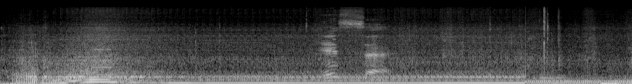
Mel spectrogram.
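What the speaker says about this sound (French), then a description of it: "Faut t'entendre bien le moteur." A Renault 5 Alpine Turbo engine idles in a low, steady drone close by, rising briefly in pitch with a rev and a short higher whine. People talk briefly over it.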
